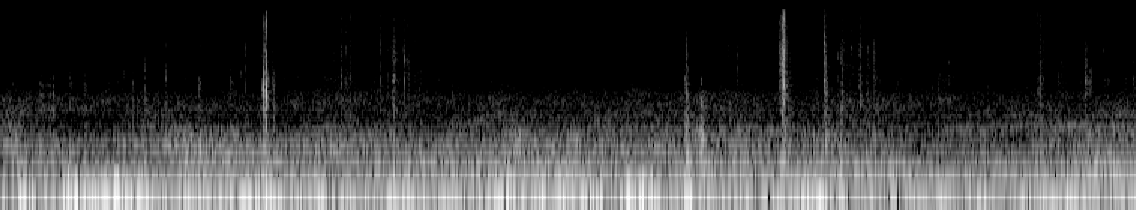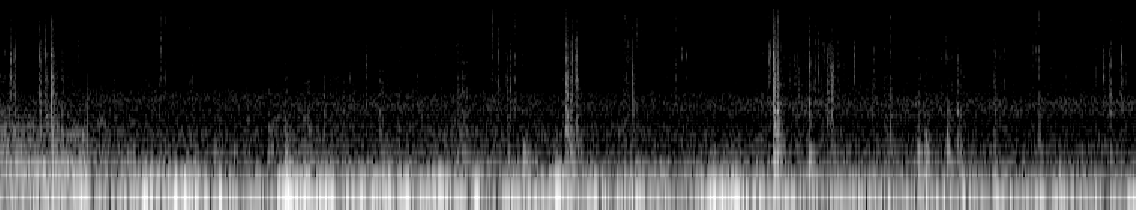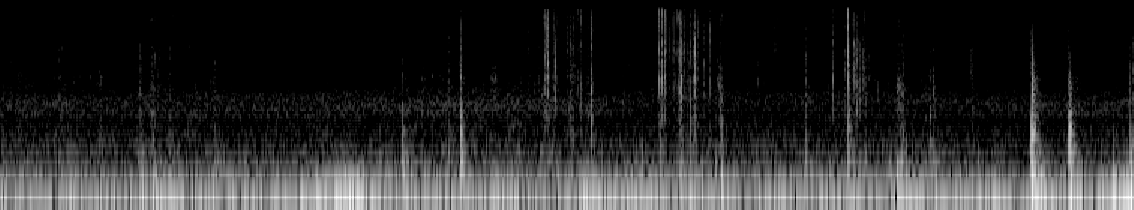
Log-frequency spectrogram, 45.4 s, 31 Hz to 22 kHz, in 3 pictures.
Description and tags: Tearing rotten wood 2
This is me in the garden tearing away rotten wood from my fence before fitting in new wood pieces.
Recorded with a Zoom H1.
breaking, cracking, creaking, destroying, rotten, rotten-wood, snapping, squeaking, tearing, wood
